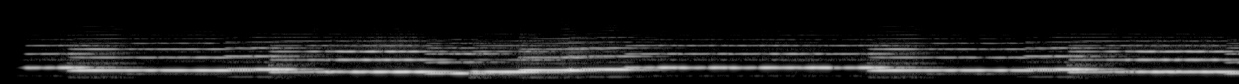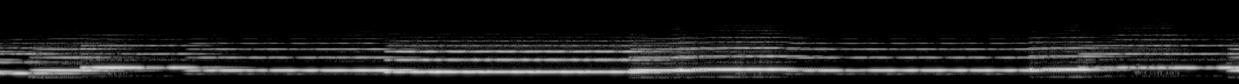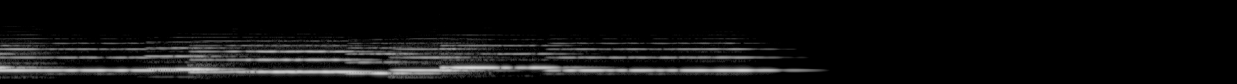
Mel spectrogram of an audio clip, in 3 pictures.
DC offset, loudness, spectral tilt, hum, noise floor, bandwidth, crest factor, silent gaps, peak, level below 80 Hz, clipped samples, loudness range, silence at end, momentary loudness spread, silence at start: under 0.1%; -18 LUFS; -0.5 dB/octave; none; -42 dBFS; 4.2 kHz; 14 dB; none; -4 dBFS; under -90 dBFS; under 0.1%; 4 LU; 4.3 s; 8 LU; 0.25 s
